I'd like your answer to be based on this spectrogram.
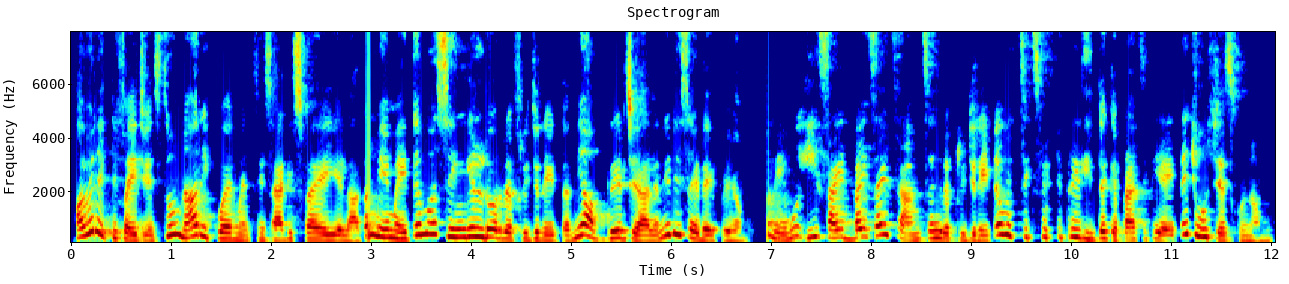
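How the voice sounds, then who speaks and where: Chatty woman vlogger, a bit high. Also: lively intonation, brisk, few pauses, darkish tone. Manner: chatty, mixes in English terms. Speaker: home vlogger. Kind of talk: friendly channel intro.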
